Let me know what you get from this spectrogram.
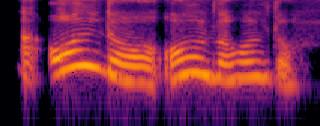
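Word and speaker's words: although: Oldo. It's here. Es una palabra muy, muy importante. Here, right? Oldo. Ay, pero no soy buena para marcar. Ahí, oldo. Oldo means aunque. Se pronuncia oldo.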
